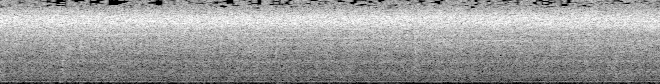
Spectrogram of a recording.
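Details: On a hot day, Japanese honey bees keep fanning without pause, making an unbroken droning buzz, low and even throughout, under a bright steady hiss.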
